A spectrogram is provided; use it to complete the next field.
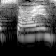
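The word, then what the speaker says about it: science: ए रहा है तो यहां पर जो साइंस नहीं पढ़ने हैं इसको इसको साइंस पढ़ने हैं क्या पढ़ने हैं साइंस यहां पर सी का उच्चारण नहीं हो रहा सिर्फ एस का उच्चारण हो रहा है इसलिए 100 से उच्चारण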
